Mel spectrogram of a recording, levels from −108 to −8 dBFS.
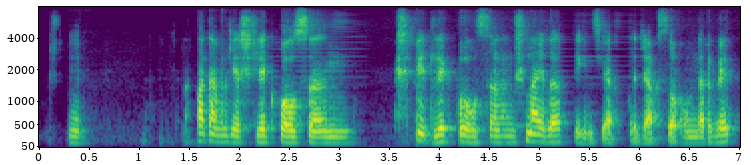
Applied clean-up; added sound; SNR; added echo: neural mask model DeepFilterNet 3.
